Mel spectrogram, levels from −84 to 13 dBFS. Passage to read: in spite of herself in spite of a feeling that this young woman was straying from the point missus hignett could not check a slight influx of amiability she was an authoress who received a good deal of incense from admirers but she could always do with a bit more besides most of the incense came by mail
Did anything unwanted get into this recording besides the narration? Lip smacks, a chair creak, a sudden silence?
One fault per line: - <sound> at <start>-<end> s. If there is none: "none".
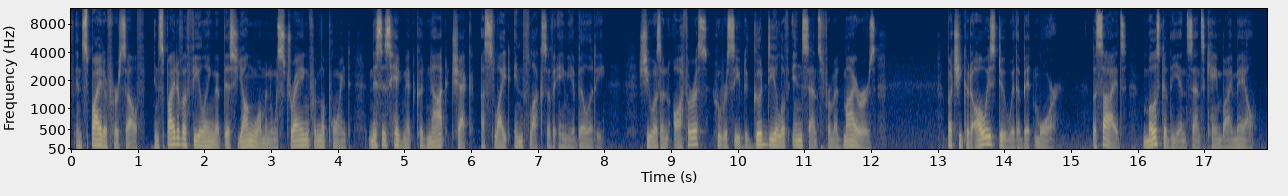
none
